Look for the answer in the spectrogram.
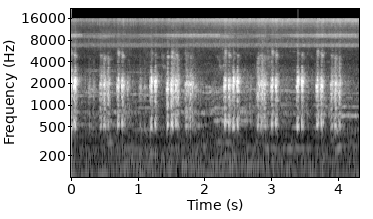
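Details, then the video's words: Night chorus of big frogs in nature: clipped, nasal croaks delivered in pairs and triplets, about twelve in four seconds, over faint low background noise. "SUARA KODOK || KODOK BESAR || SUARA KODOK SERAM"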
